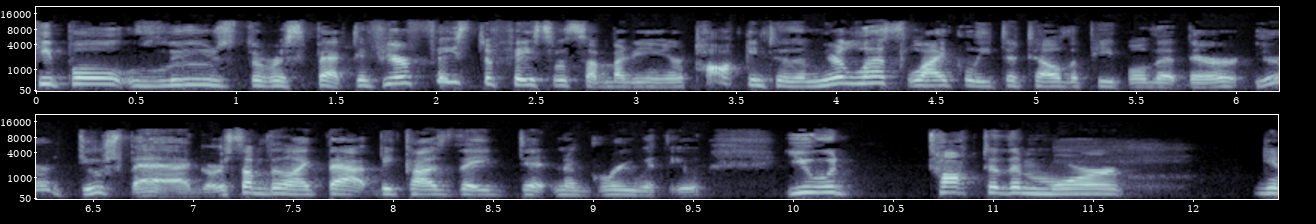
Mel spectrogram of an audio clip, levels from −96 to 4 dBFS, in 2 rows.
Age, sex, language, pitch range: 20-39, female, English, 170-230 Hz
